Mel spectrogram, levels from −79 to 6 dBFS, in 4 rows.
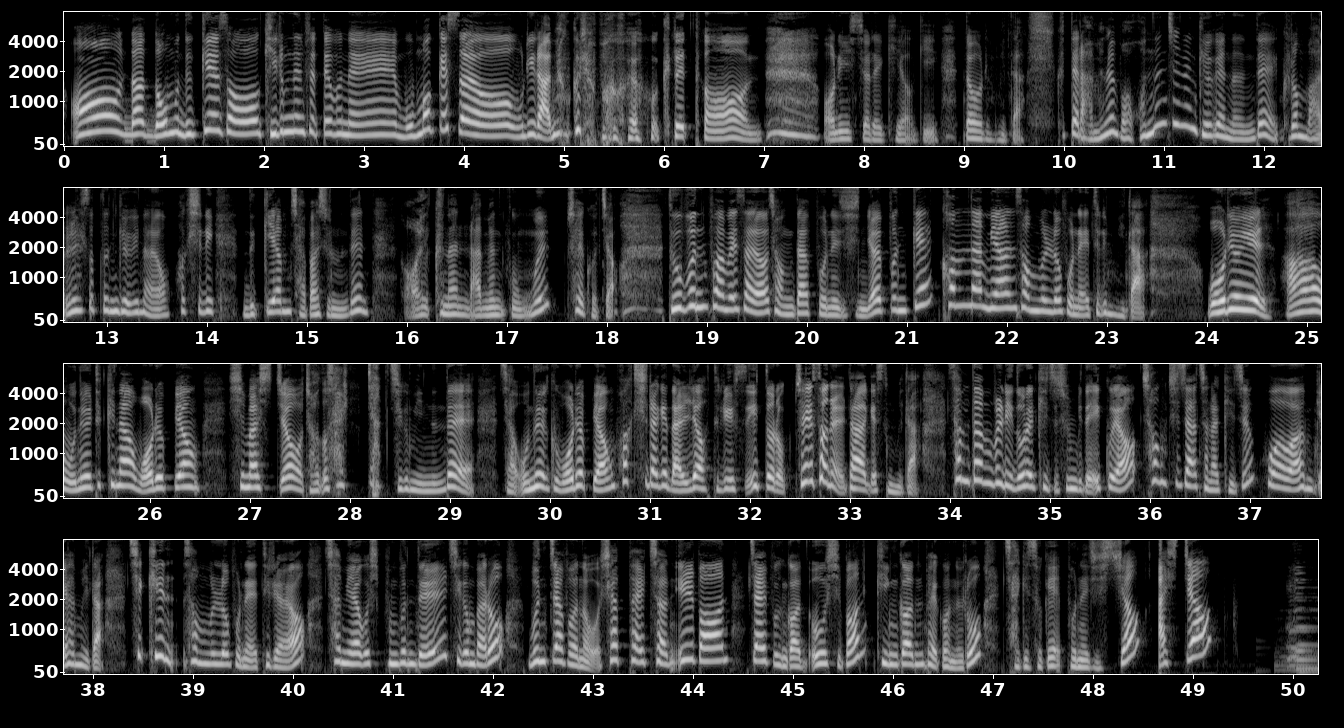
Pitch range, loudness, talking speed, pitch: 195-290 Hz, -19 LUFS, 305 characters per minute, 245 Hz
